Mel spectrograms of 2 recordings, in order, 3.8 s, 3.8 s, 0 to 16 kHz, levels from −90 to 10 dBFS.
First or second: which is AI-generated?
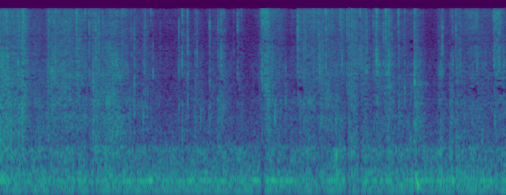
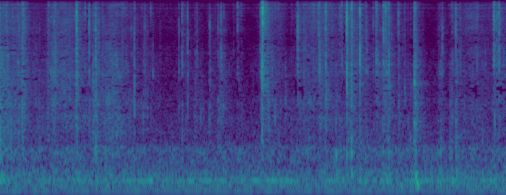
first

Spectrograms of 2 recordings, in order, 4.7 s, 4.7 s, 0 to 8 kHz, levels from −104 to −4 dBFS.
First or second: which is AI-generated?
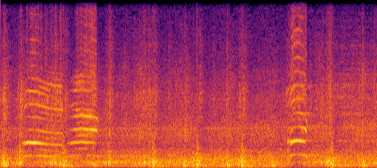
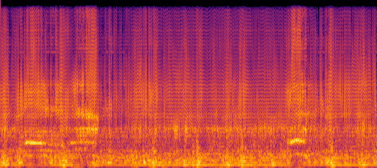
second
